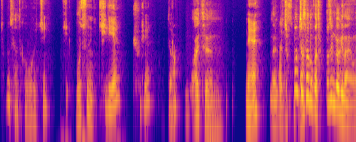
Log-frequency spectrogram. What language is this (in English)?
Korean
